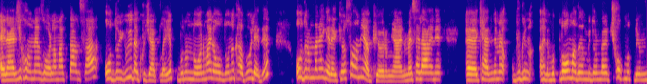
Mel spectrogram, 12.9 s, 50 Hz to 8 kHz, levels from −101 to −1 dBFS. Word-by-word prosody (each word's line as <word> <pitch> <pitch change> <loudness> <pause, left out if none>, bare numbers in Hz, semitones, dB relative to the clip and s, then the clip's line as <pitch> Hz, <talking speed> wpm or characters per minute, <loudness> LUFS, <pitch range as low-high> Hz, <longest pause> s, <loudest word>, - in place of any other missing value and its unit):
enerjik 215 +7 +5
olmaya 250 -4 -3
zorlamaktansa 230 +5 -2
o 255 -4 +3
duyguyu 260 +4 -3
da 270 -3 +2
kucaklayıp 195 +2 -2
bunun 235 +3 -5
normal 230 +5 0
olduğunu 235 +1 -2
kabul 245 +1 -2
edip 230 - 0 0.5
o 310 - +4
durumda 290 0 -2
ne 300 0 -2
gerekiyorsa 245 - 0
onu 315 -3 -2
yapıyorum, 175 - 0
yani. 170 +1 0
Mesela, 230 +3 +3
hani, 225 0 -3 0.5
eee, 200 -1 +9
kendimi 240 +1 0 0.2
bugün, 240 +6 -3 0.2
hani, 225 -2 -1
mutlu 215 +5 +1
olmadığım 240 -3 +4
bir 220 - -5
durumda, 230 0 -1
böyle, 230 -1 -1
çok 275 +2 -1
mutluyum 215 -4 -4
230 Hz, 150 wpm, -25 LUFS, 210-255 Hz, 0.5 s, eee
